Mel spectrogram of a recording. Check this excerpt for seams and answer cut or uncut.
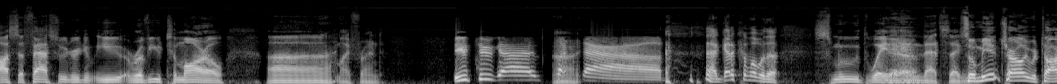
cut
